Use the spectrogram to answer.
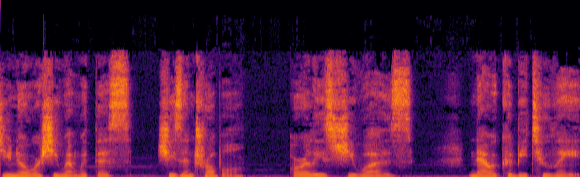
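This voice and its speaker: A put-on character voice at a middle pitch and moderate pace, with clear music in the background. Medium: read story. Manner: blunt, matter-of-fact.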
